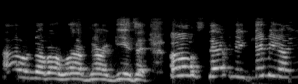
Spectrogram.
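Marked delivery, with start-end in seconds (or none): 1.7-2.9 higher pleading fan voice, pestering; mock pleading. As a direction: beg for the interview, hammed up. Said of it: "I'm not gonna keep that up".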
